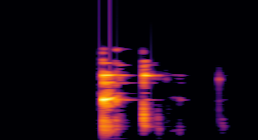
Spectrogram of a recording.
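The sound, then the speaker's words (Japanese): Two bright glass clinks in quick succession, clear, glasses of alcohol touched together in a toast, each with a short ringing tail, followed by a faint tap and silence. “とにかく、乾杯しようか。”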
